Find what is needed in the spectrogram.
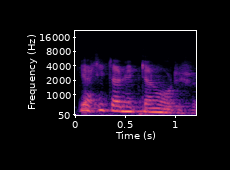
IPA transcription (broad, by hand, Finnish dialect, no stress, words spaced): jɑ sitæ nyt teæ nuoriso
